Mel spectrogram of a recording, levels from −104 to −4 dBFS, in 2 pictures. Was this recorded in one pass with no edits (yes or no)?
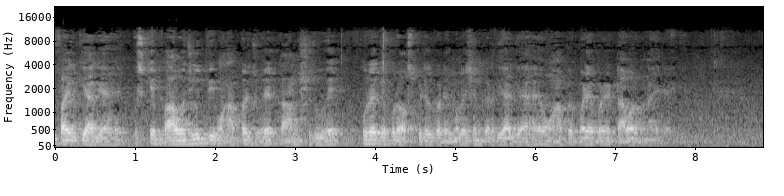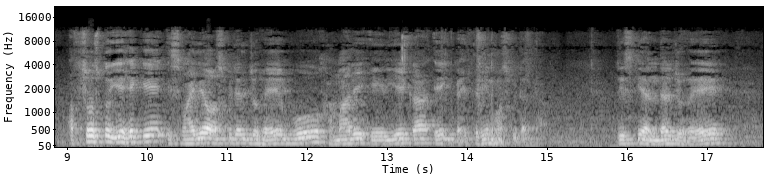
yes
